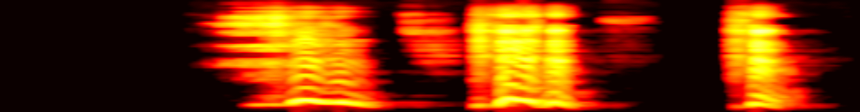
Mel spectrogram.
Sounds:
Laughter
